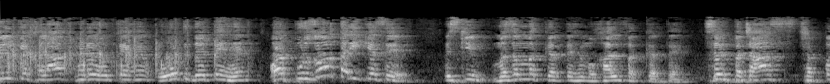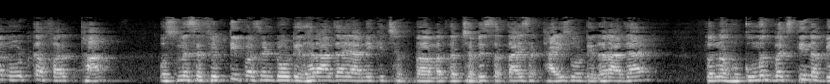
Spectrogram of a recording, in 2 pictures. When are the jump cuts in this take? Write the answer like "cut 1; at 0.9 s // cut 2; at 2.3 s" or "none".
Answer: cut 1; at 2.6 s // cut 2; at 6.9 s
